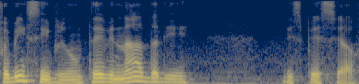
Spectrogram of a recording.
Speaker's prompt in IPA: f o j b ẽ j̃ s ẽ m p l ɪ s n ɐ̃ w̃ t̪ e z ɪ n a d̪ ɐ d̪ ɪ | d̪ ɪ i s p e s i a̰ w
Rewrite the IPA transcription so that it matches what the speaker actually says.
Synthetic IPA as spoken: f o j b ẽ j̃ s ĩ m p l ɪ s n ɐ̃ w̃ t̪ e v ɪ n a d̪ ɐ d̪ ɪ | d̪ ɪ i s p e s i a̰ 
